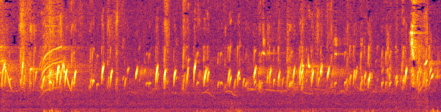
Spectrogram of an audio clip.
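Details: Goldfinches in the wild chirp to get other songbirds singing; here a steady run of crisp, high chirps and tinkling twitters repeats rapidly, with occasional low thumps.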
